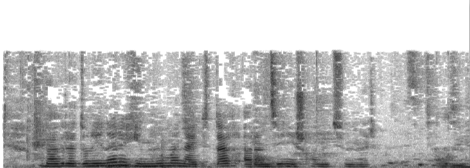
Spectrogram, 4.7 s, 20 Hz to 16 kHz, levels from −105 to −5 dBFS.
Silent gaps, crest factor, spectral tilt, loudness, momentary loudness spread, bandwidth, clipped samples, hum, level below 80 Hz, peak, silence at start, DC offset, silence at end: none; 16 dB; -4.5 dB/octave; -21 LUFS; 14 LU; 11.5 kHz; under 0.1%; none; -56 dBFS; -6 dBFS; 0.05 s; under 0.1%; 0 s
